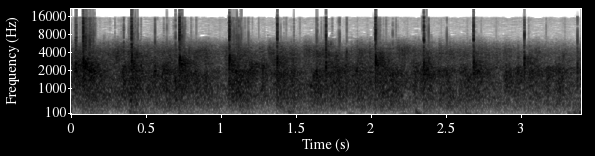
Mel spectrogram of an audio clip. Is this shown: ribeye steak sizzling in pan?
no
